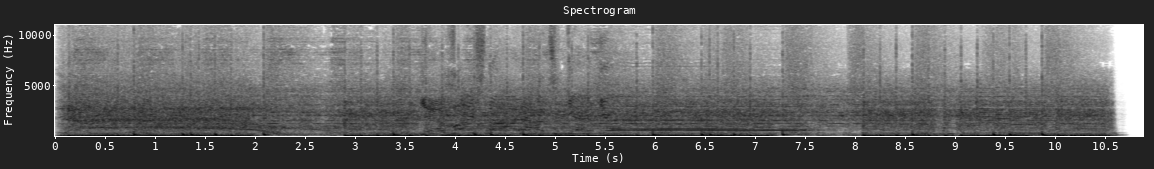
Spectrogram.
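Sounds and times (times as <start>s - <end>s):
round MVP anthem music: 0.0s - 10.8s.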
